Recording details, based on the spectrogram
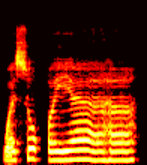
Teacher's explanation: ناقۃ اللہ، پہلا ہی لام کو جو ہے نا ہیوی پڑھنا ہے۔ وسقیاها، قاف کو ہیوی پڑھنا ہے اور الف مدہ کو آخر میں پڑھنا ہے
